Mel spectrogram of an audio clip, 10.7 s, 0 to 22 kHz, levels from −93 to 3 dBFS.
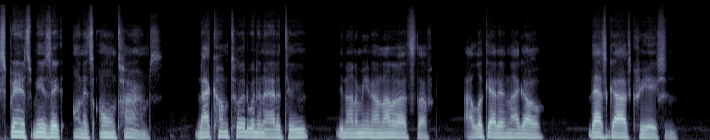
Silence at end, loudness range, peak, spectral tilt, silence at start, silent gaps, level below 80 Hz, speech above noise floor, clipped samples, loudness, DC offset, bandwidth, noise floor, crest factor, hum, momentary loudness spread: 0.5 s; 2 LU; -10 dBFS; -7 dB/octave; 0 s; none; -52 dBFS; 49 dB; under 0.1%; -27 LUFS; under 0.1%; 13.5 kHz; -75 dBFS; 18 dB; none; 12 LU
